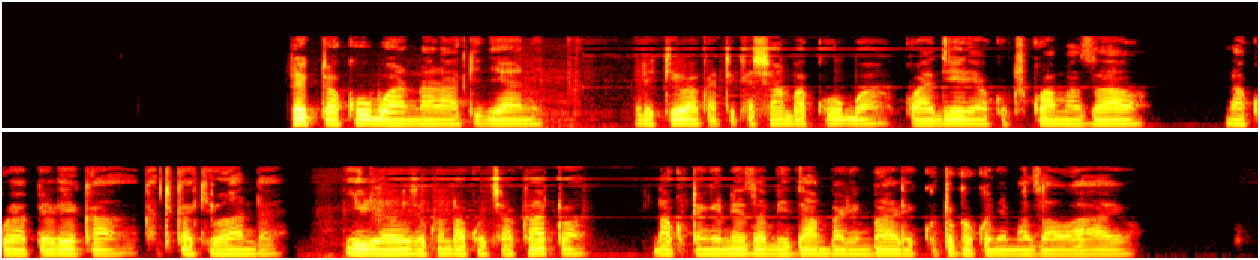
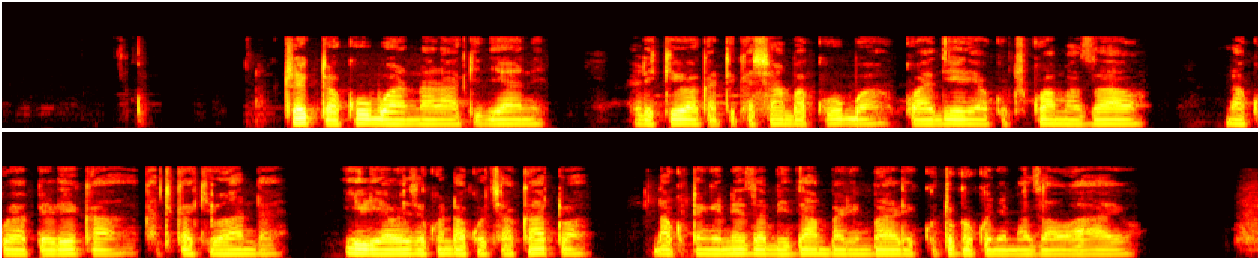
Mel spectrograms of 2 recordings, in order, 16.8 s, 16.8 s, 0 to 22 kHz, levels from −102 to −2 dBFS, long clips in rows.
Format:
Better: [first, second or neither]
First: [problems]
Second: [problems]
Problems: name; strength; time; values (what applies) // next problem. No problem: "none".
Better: second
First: noise reduction (neural mask model DeepFilterNet 3)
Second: none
